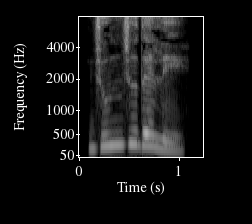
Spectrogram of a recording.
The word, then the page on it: ಜುಂಜುದಲೆ: Kannada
